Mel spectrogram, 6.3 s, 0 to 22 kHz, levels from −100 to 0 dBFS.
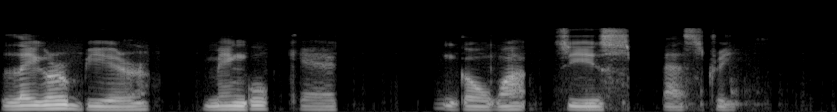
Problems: background sounds at intervals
